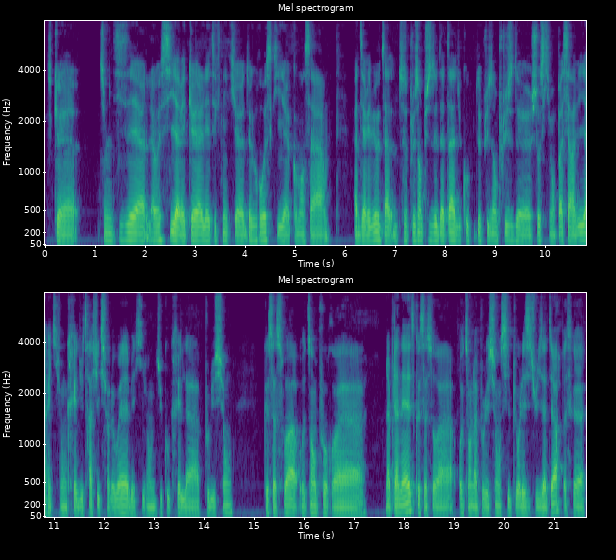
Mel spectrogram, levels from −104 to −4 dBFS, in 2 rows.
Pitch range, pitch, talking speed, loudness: 85-100 Hz, 95 Hz, 215 wpm, -35 LUFS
